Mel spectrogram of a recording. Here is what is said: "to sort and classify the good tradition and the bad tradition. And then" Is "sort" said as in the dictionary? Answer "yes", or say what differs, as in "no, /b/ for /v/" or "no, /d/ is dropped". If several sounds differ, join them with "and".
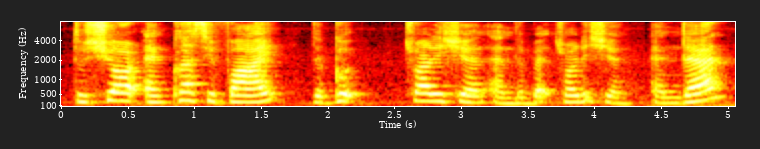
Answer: no, /ʃ/ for /s/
